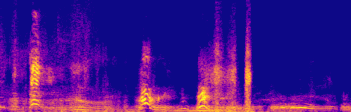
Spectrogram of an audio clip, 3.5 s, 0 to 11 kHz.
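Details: High-pitched yips and little barks from Skye Terrier puppies, recorded 5 June 2016. Short calls come in quick succession, some rising then falling, with a soft whimper near the end.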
